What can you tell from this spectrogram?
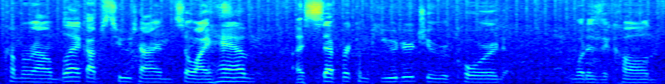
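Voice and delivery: ordinary talk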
